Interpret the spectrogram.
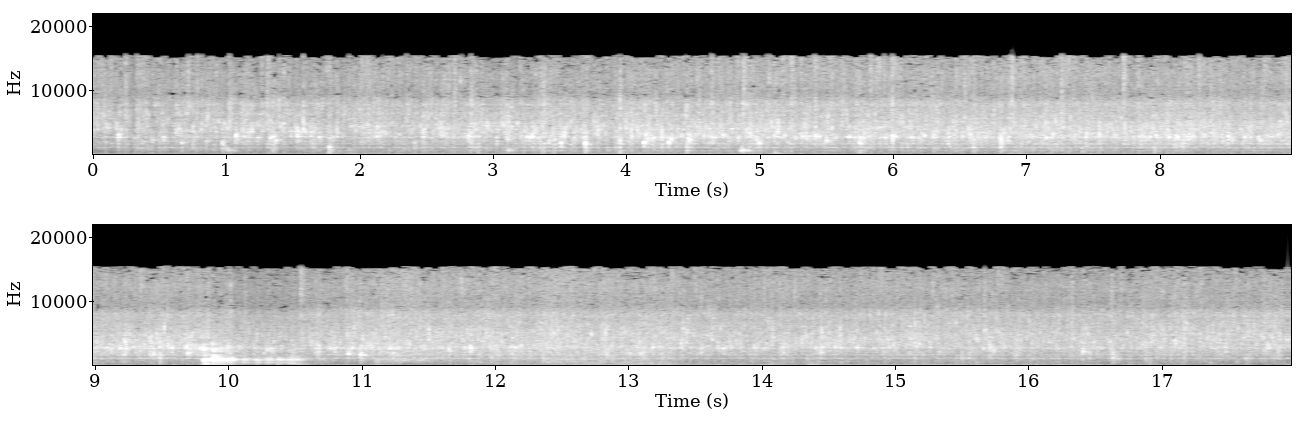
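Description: Pieces of dried fish frying in hot oil in a deep pot: a steady sizzle full of small crackles, briefly louder about ten seconds in.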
